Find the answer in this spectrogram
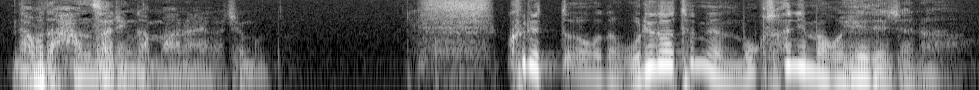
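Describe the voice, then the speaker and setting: A middle-aged man preaching a sermon, telling stories in an animated way with sudden loud bursts. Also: mid-range voice, quick pace, breathy edge. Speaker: pastor. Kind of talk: sermon with personal anecdotes. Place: church sanctuary.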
